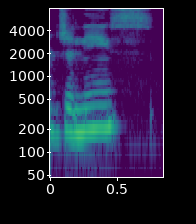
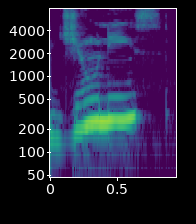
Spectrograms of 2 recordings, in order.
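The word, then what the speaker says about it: Junice: she calls her sister janiece they say janiece but it's it's spelled j-u-n-i-c-e so i would think it would be junies but they're saying janice anyways um she called says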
